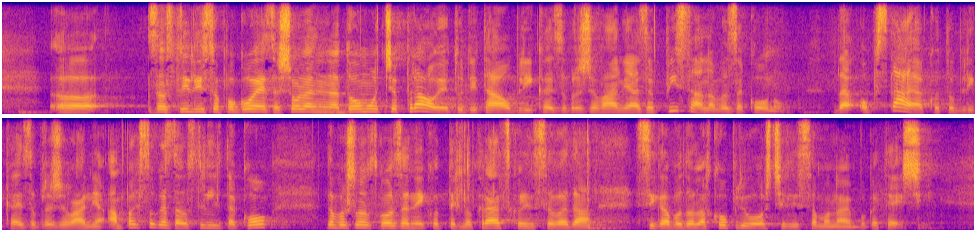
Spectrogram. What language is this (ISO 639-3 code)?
slv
